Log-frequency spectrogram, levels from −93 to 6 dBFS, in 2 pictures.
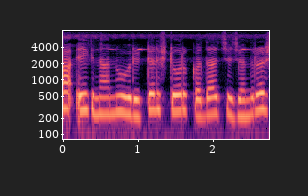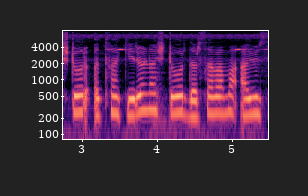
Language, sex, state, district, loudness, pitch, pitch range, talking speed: Gujarati, female, Gujarat, Valsad, -17 LUFS, 250 Hz, 230-265 Hz, 155 wpm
